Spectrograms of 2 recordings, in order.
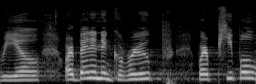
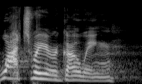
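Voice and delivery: put-on really mean growling voice, raised; 5 dB louder than usual. Parent retelling how another shopper snapped at her small son, imitating a mean growl. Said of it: "she growled, like a really mean voice".

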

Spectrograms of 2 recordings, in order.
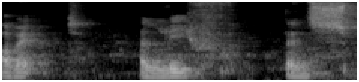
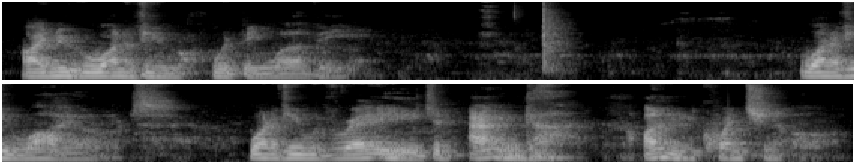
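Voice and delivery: deep, strong, powerful ancient spirit voice. A spirit trapped for millennia speaks in the listeners' heads, deep, powerful voice. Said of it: "You hear a deep, powerful, strong voice in your head".

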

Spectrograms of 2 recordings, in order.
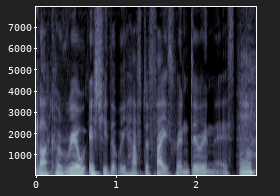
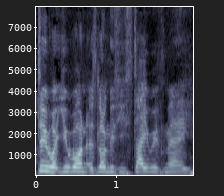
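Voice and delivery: very high, clingy, needy pleading voice; 9 semitones higher, 4 dB louder than usual. Discussing a couple, the speaker acts out the boyfriend: impression of the boyfriend. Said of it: "That's a good impression".

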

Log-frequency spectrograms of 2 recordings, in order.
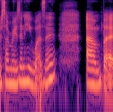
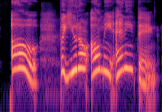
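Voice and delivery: put-on scream, higher and louder; 10 semitones higher, 5 dB louder than usual. Retelling losing temper at a roommate in bed: imitating own screaming. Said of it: "I just start screaming at him".

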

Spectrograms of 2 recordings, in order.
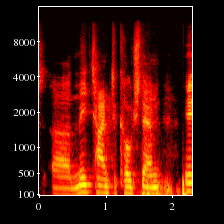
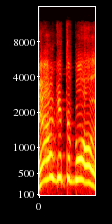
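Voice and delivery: shrill, very high, loud scream; 11 dB louder than usual. Retelling a mom screaming from the stands at a soccer game: retelling a scream. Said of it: "she was screaming".

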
